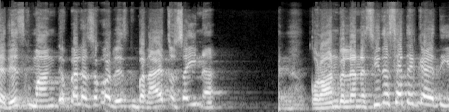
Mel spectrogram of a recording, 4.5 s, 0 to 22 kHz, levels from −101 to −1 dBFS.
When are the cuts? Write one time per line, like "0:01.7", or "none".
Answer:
0:02.9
